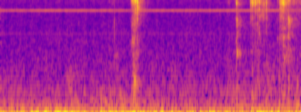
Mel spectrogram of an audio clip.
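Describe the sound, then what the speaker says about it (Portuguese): Scissors snip faintly several times, trimming excess cold porcelain around the base of a fake cake, the small crisp cuts spaced irregularly in a quiet room. "Aqui vocês podem cortar pode ser com uma tesoura mesmo"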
